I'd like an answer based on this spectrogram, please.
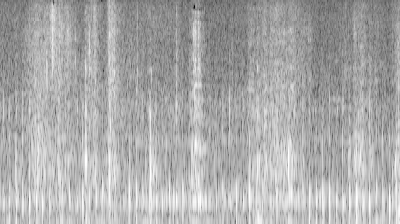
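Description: Pieces of chopped rhubarb being pushed off a cutting board and dropped into a stainless steel saucepan: a few faint, scattered clicks and taps over a low steady buzz.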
